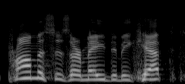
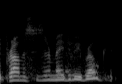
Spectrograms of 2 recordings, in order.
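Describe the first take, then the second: First: "kept" stressed, said firmly as the correction; correcting the saying, firm stress on "kept". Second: Quick, softer throwaway quote of "Promises are made to be broken."; tossed-off quote of a popular saying; mocking the saying. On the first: Shown as a demonstration. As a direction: plant the word "kept" with conviction. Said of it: "No, they're not". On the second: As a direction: rattle off the cliché dismissively. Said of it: "it's become a saying in our society".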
